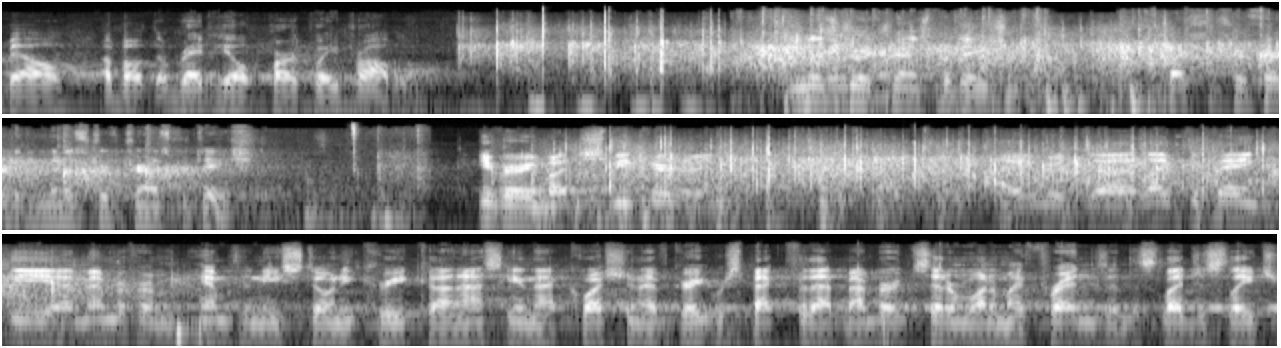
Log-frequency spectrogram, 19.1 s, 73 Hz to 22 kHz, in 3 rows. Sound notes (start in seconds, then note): 6.7 applause; 13.8 applause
